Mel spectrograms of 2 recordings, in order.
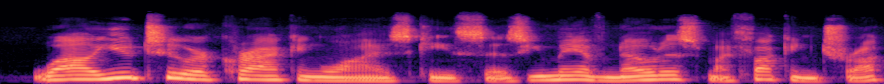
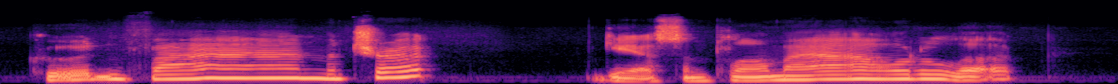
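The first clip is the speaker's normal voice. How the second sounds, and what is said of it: Sung country drawl. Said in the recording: “I start singing in a country drawl.”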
